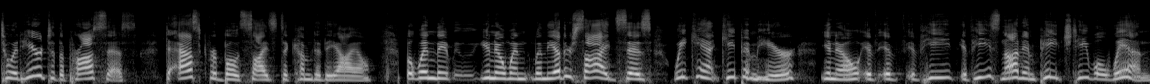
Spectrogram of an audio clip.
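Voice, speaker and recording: On a very clean recording with a silent background, a woman speaks at a high pitch and moderate pace with ordinary pitch variation. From Guam. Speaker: political party committee member. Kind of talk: Q&A after a public talk.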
